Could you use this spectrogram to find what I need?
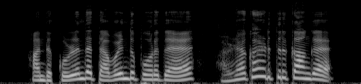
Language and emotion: Tamil, surprised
